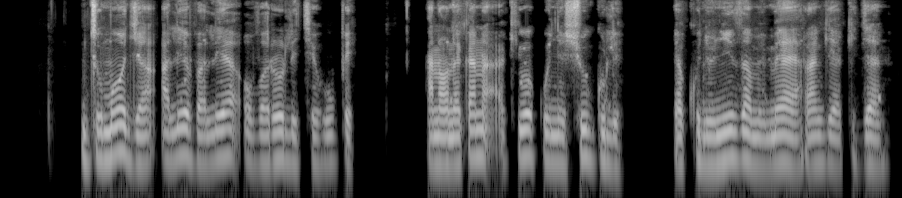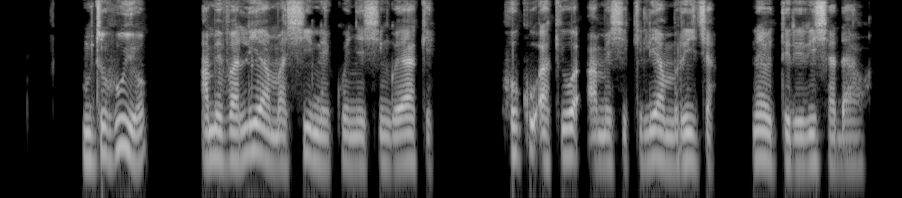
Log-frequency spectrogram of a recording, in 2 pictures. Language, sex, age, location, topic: Swahili, male, 25-35, Nakuru, health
